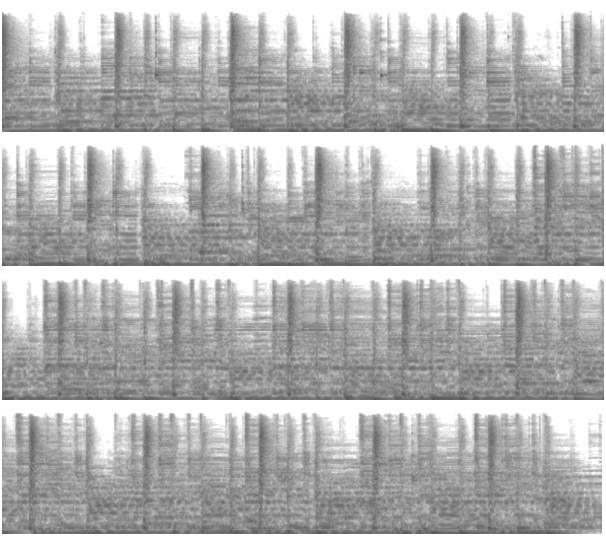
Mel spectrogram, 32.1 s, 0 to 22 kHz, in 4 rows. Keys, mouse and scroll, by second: 0.4 ctrl+t, 0.7 right click, 1.6-5.3 drag, 10.1-11.6 ctrl+drag, 12.6 right click, 13.5-14.9 drag, 16.6-17.8 ctrl+drag, 18.7 scroll down 1, 19.5 click, 20.0 ctrl+t, 20.4 right click, 21.7-24.4 drag, 29.0-29.4 drag.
